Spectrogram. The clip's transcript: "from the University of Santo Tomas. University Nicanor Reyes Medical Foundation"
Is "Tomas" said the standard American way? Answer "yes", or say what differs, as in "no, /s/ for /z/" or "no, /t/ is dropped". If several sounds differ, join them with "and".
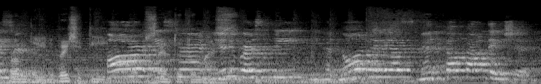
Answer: no, /s/ is dropped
